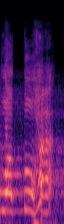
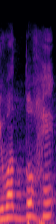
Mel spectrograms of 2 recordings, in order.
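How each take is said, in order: First: The word ends with an open a vowel. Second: The word ends with an e-like vowel.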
